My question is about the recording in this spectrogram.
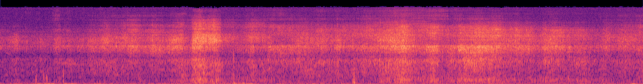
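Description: Snowboard edges scraping over packed snow as a rider skids side to side down the slope, the scrape swelling about two and a half seconds in and again around five to six seconds in, over a low wind rumble on the microphone.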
